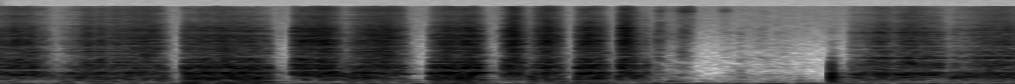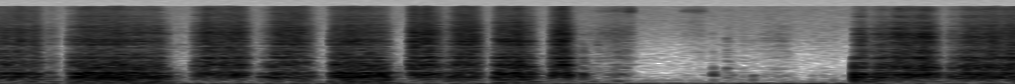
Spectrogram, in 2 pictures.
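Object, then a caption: Chalk on cardboard box. Fingertips hold a piece of pink chalk and scratch and rub it in short strokes across the top of a large, flat brown kraft cardboard box, filling in a drawn pattern. The result is a dry, raspy scraping in quick bursts, with brief quiet pauses between runs of strokes.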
